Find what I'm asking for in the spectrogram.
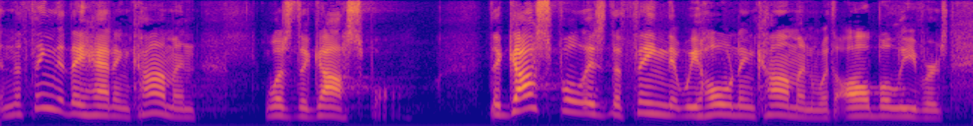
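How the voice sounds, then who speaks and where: On a very clean recording with a silent background, a man with a Tennessee accent talks fairly quickly in a high voice with a bright, sharp tone. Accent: Southern US (Tennessee). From East Tennessee. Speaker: pastor. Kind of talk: sermon. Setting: church.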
